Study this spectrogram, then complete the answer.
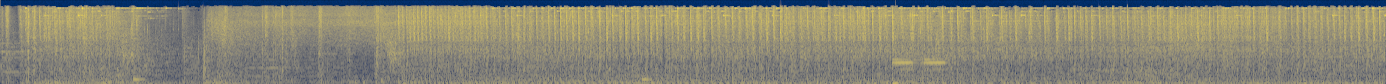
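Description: Gunfire rattles rapidly in a game.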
